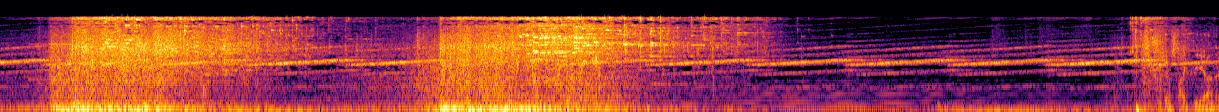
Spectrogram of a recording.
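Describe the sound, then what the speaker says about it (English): Bank alarms ring in the Batman Arkham Knight game, a steady electronic warble running through the scene behind two loud crashing bursts near the start. "these thugs can't hear a thing over the alarms"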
